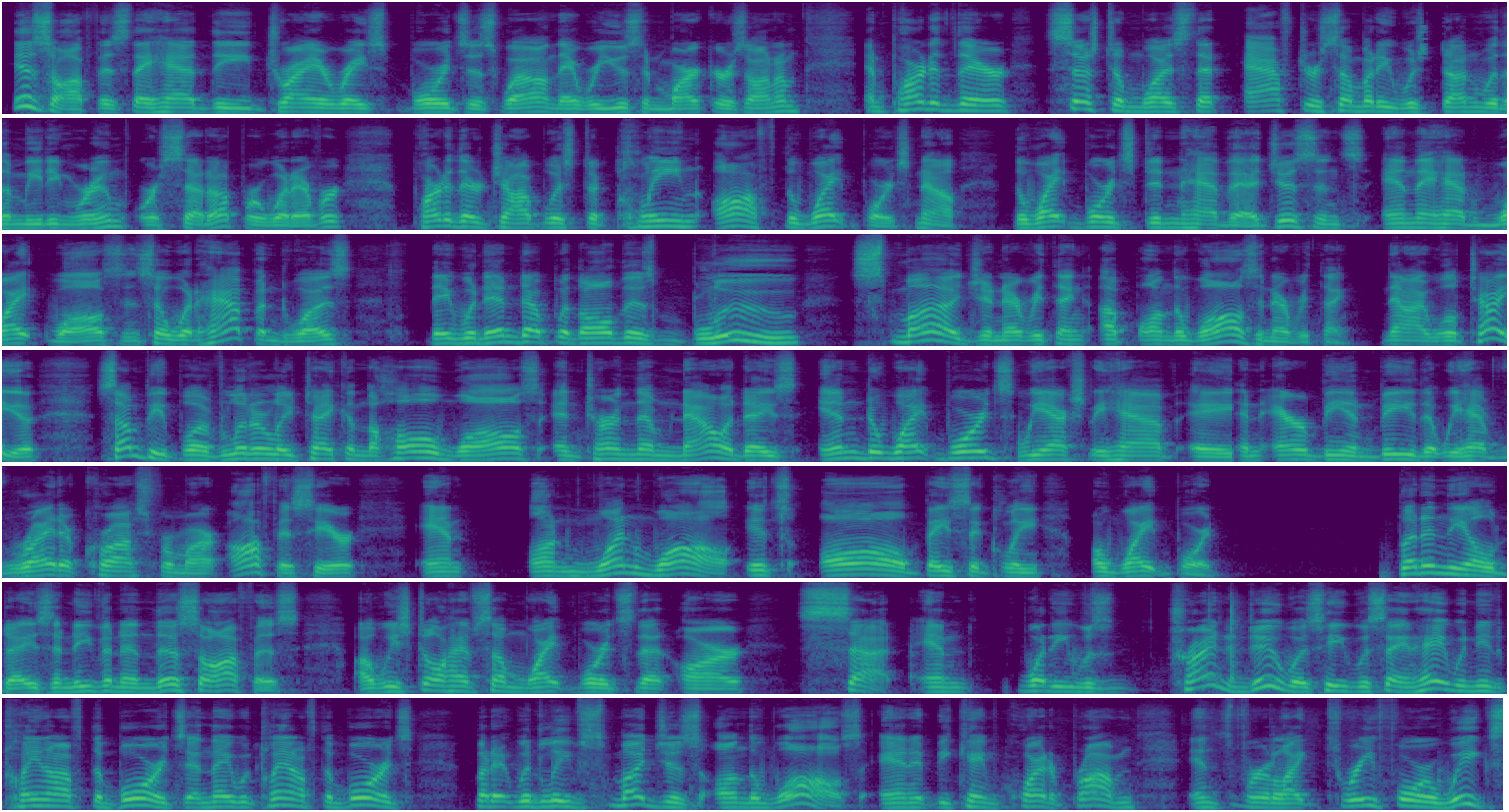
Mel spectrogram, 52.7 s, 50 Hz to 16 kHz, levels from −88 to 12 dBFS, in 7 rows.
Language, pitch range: English, 135-175 Hz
